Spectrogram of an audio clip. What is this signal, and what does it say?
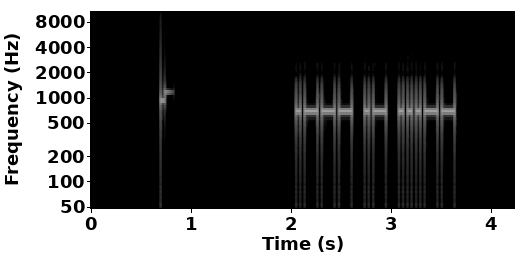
Morse code, heard as a keyed tone, about 28 wpm, 700 Hz. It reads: JA3
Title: Callsign Prefixes for Top 25 DXCC - 28wpm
